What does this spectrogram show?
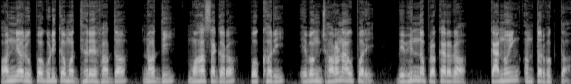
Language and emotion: Odia, neutral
